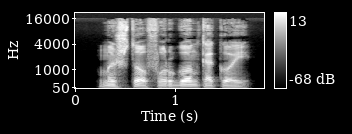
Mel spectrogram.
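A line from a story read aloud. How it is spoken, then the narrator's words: Grumbling. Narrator (Russian): бурчал Равиль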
